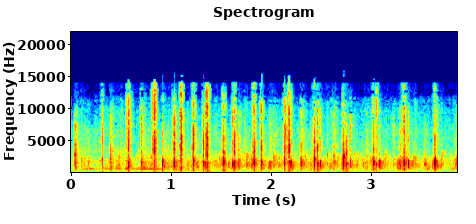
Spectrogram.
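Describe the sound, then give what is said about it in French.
An audience at a salon applauds the new president of Lourama steadily, a dense patter of many hands clapping, sustained throughout with no voices standing out. “On peut l'applaudir.”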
